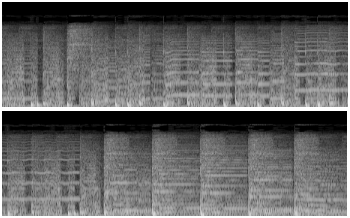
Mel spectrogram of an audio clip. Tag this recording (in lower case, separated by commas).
music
